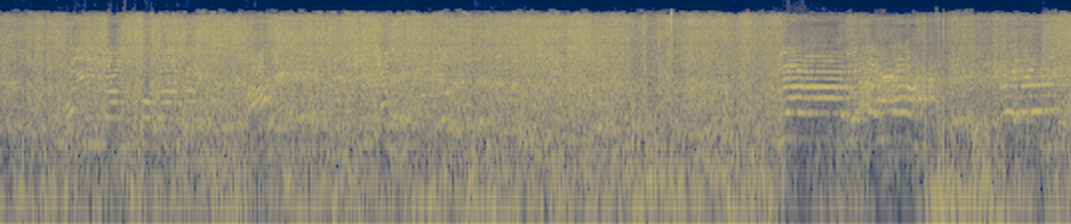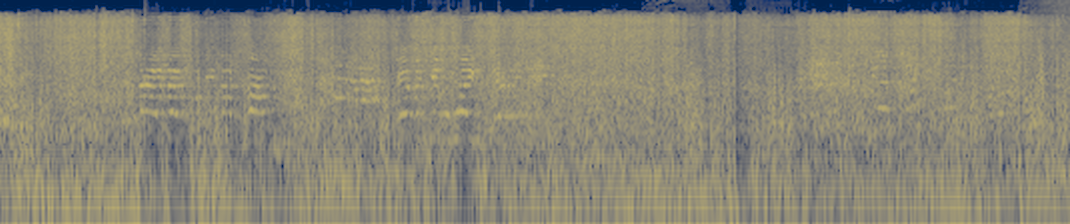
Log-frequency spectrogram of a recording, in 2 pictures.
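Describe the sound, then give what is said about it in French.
Hurricane Irma's winds north of Saint-Martin, in an amateur recording: a loud, unbroken roar of wind buffeting the microphone, with wavering howling tones rising over it at moments. “Avant-hier, au nord de Saint-Martin, passage de l'ouragan Irma. Écoutez.”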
